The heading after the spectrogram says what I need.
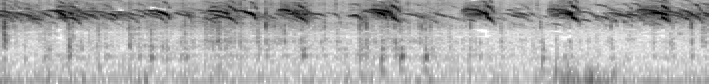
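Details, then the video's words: Chicken chicks, groggy and sitting in a water pool, give piercing high peeps that slur downward. They come in bursts about twice a second, with faint low knocks underneath. "Groggy Murgi chicks Chirping sounds in water pool"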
